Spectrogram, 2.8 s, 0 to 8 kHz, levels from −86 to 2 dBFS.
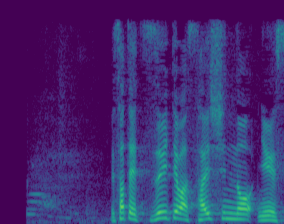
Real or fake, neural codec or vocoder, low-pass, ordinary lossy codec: real; none; 7.2 kHz; MP3, 64 kbps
